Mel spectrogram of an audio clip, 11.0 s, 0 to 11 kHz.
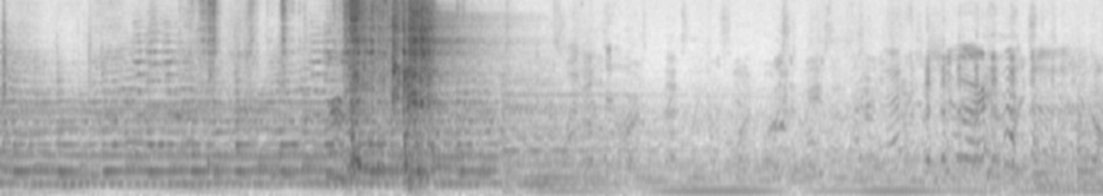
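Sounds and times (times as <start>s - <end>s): orchestral film music with held chords: 0.0s - 11.0s
crash and clatter: 3.4s - 5.0s.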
